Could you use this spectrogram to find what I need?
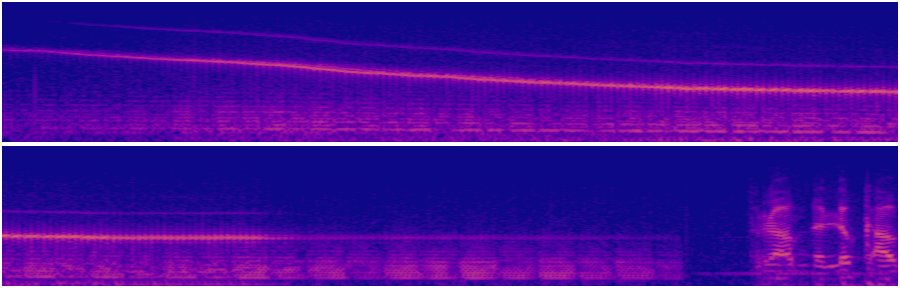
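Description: A rocket engine roars with a whine that falls steadily in pitch, then cuts off.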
